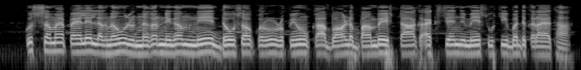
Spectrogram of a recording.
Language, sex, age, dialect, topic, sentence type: Hindi, male, 18-24, Awadhi Bundeli, banking, statement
